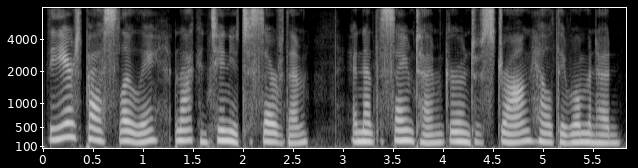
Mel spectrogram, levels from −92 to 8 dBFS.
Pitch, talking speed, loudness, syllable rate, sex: 195 Hz, 205 wpm, -18 LUFS, 5.5 syllables/s, female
